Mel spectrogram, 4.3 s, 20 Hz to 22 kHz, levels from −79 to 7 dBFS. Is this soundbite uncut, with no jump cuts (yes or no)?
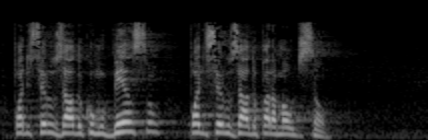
no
